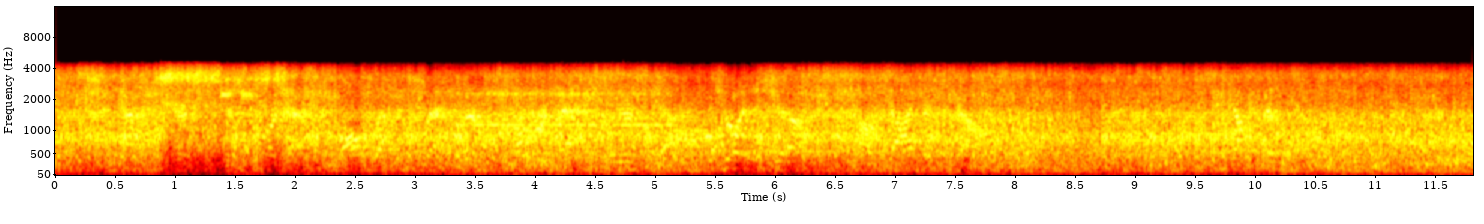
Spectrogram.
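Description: Tank guns fire in repeated bursts.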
